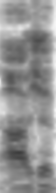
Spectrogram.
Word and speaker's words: Aja: And then we learned that really it should have been Asia, but people kept pronouncing it Aja because of her incorrect spelling, so she just kept it.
